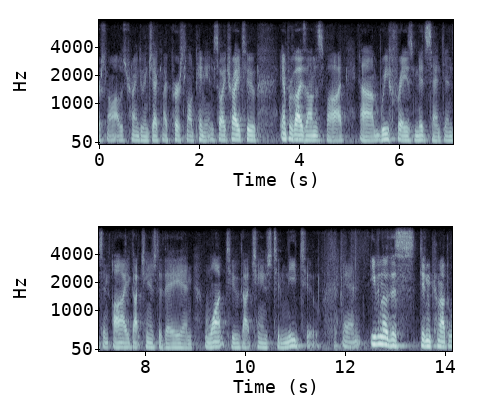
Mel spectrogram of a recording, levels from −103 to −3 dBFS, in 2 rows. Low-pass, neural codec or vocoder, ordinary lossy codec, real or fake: 7.2 kHz; none; Opus, 24 kbps; real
